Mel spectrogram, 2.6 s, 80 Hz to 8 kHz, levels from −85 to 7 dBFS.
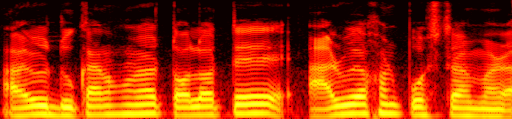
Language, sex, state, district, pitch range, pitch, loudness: Assamese, male, Assam, Kamrup Metropolitan, 145-175 Hz, 155 Hz, -14 LUFS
